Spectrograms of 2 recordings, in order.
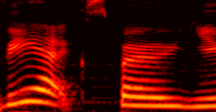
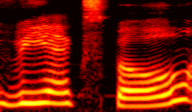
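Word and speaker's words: VExpo: Before I went on a trip to Vxo UK to meet and greet for VA, I went Oh my god, it's pronounced as V Expo. I kept saying I don't think it really matters.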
